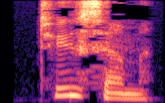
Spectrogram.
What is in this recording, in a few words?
"Twosome", English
